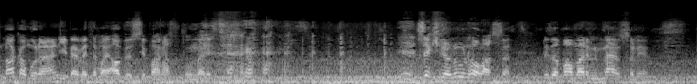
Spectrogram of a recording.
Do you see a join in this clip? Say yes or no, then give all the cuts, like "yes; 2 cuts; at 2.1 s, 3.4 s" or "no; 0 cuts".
yes; 2 cuts; at 0.9 s, 5.7 s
